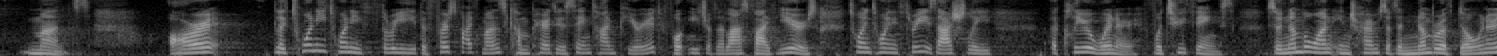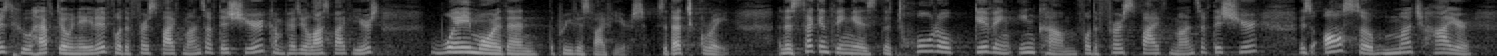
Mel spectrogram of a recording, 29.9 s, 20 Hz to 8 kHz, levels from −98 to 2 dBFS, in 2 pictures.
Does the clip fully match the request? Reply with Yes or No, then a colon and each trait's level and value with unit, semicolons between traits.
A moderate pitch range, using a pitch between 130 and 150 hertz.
No: average, 4.7 semitones; high, 200 Hz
